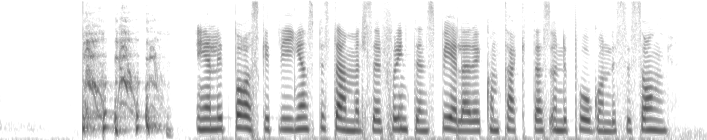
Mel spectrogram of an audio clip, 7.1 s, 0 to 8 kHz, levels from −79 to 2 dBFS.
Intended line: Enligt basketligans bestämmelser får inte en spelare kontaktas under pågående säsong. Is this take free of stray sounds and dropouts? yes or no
no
